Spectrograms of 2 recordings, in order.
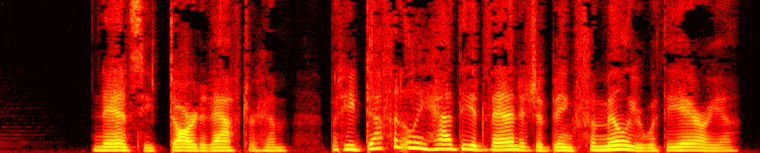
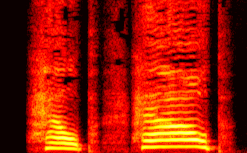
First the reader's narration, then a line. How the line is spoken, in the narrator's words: she screamed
